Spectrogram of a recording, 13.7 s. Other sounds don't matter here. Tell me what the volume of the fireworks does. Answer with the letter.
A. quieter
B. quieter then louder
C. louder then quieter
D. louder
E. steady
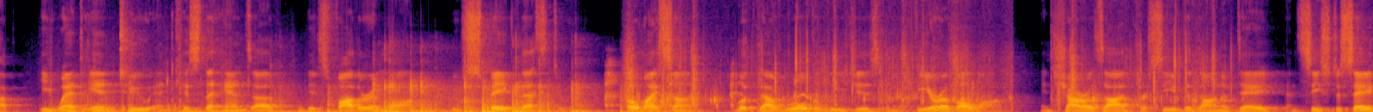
D.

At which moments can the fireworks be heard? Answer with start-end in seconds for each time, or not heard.
0.8-6.3.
